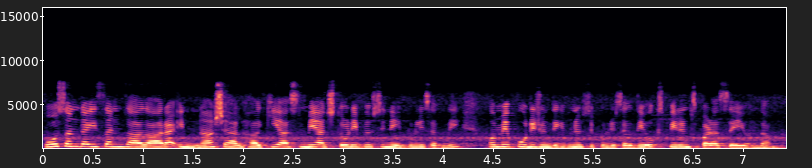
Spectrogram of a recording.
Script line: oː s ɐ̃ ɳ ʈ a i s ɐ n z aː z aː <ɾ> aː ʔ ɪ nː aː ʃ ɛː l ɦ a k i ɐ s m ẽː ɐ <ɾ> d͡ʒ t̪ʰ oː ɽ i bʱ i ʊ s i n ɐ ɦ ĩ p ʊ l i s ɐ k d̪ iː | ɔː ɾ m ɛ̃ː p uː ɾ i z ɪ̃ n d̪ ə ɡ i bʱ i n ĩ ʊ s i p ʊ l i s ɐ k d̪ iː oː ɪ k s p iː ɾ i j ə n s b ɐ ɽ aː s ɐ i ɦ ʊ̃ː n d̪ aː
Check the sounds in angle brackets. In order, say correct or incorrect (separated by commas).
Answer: correct, incorrect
